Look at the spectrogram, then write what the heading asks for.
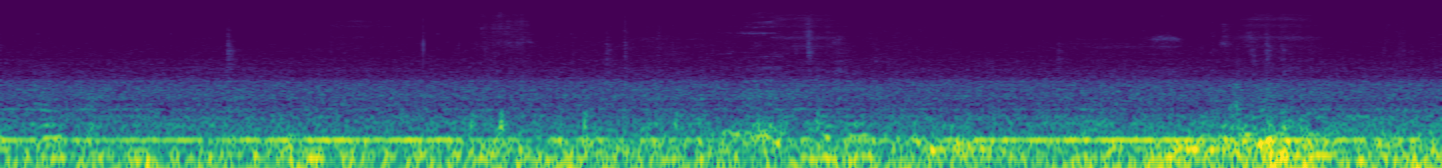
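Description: Passenger train running, heard from inside the carriage: a steady rolling rumble with a steady low hum underneath.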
